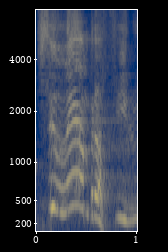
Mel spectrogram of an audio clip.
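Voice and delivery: high, calling-out voice. Retelling how a voice shouted a question at him: retelling a voice shouting. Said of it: "a voz gritou de novo".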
